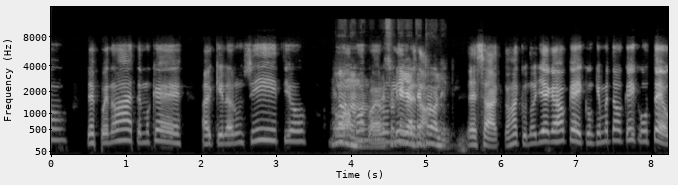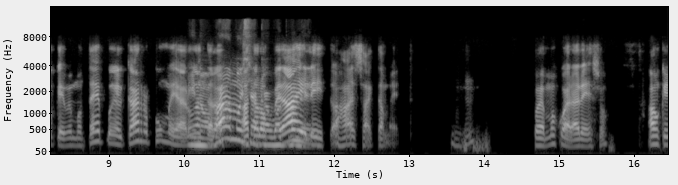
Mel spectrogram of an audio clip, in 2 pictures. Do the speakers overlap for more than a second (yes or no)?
yes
